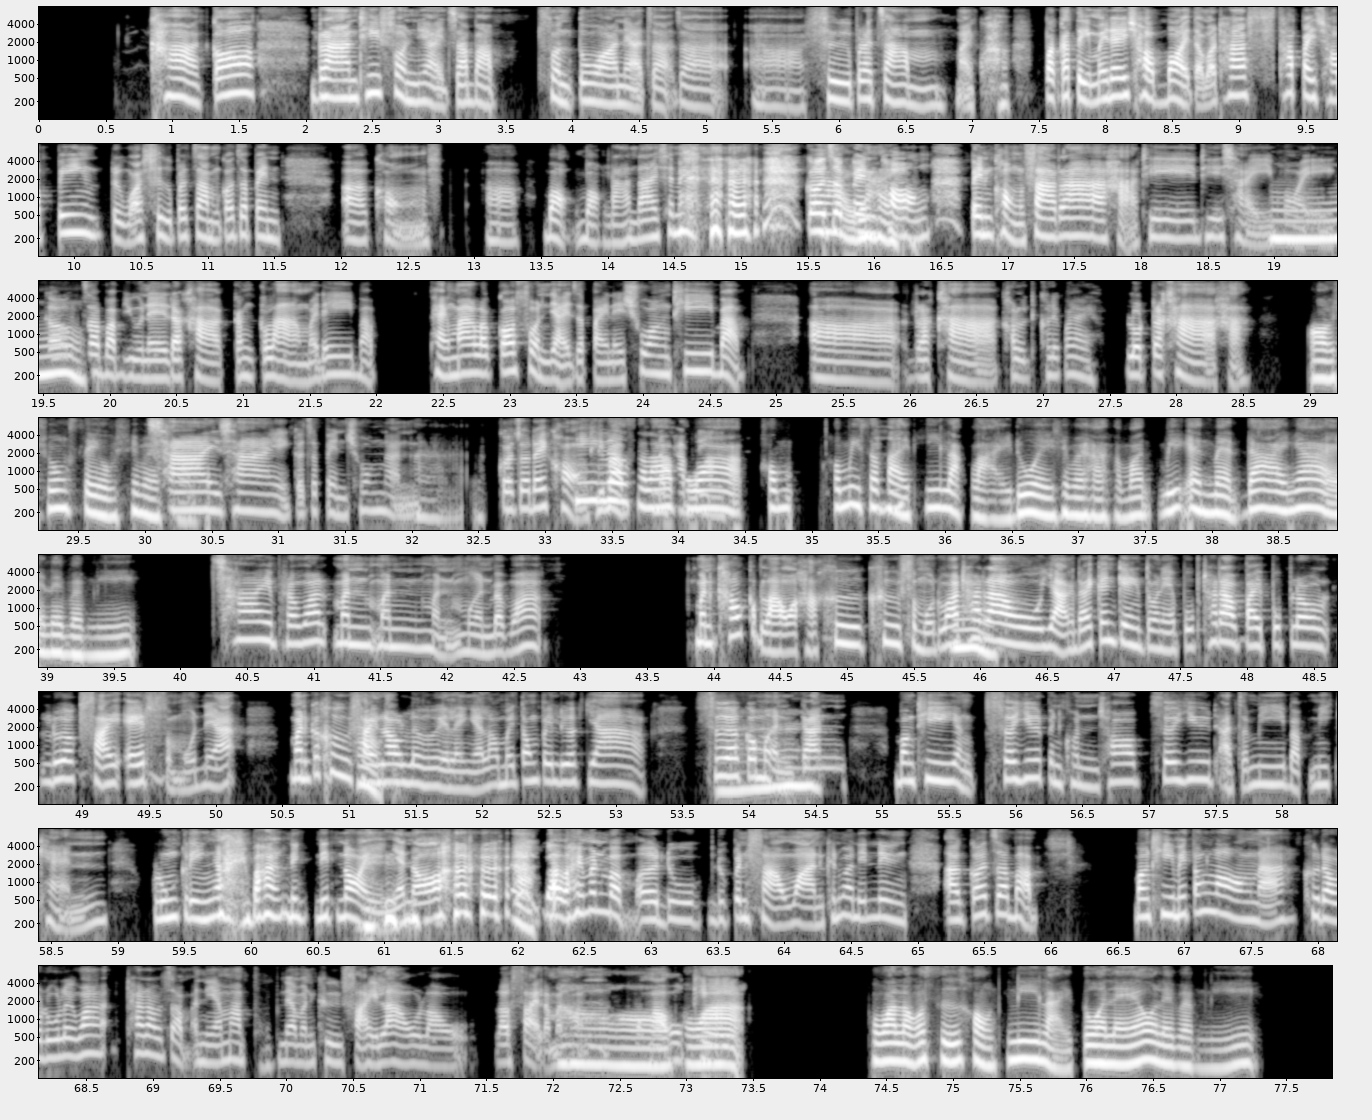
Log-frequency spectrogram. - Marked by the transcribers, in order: laughing while speaking: "ความ"; laugh; laughing while speaking: "อะไรบ้าง"; chuckle; laugh
- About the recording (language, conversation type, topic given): Thai, podcast, ชอบแต่งตัวตามเทรนด์หรือคงสไตล์ตัวเอง?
